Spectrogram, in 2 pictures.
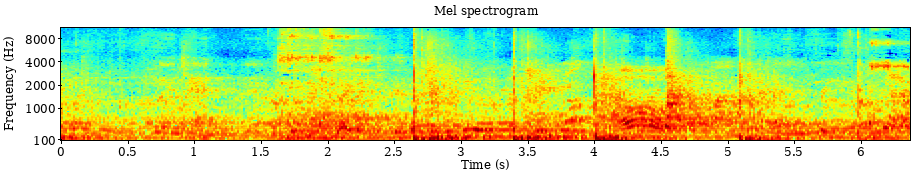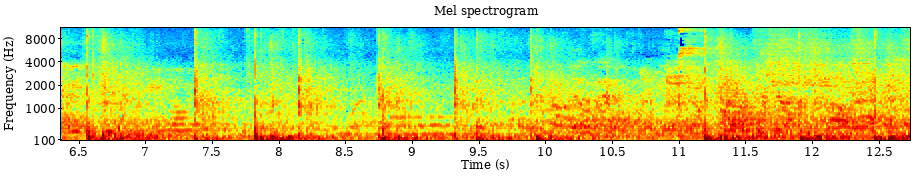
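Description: Young men talk and call out across an echoing hall.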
